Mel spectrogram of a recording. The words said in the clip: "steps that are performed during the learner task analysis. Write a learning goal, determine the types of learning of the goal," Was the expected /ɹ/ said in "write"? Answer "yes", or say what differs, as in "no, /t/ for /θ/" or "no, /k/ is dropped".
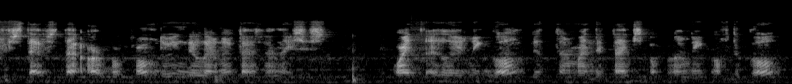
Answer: no, /w/ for /ɹ/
